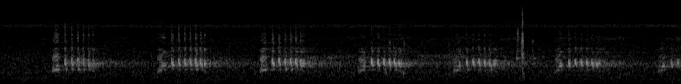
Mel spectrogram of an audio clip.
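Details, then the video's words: A distant Sandhill Crane gives seven rolling, rattling bugle notes about once a second, over an insect hum, on a humid, muggy, overcast day near Shinn's Ditch and the Withlacoochee River. "as you can probably hear that's the call of the crane"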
